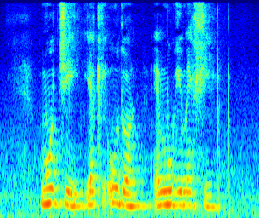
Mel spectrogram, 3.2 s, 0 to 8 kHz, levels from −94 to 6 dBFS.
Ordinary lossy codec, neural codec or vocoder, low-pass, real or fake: none; codec, 16 kHz, 8 kbps, FunCodec, trained on LibriTTS, 25 frames a second; none; fake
